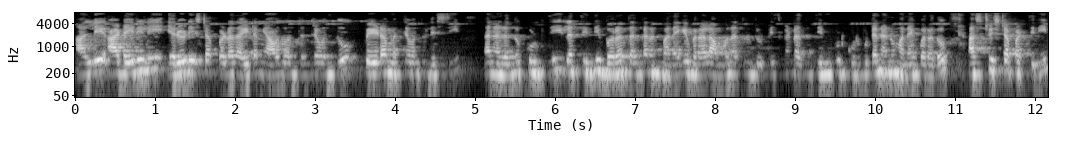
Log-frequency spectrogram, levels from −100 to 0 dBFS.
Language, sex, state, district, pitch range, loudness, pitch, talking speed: Kannada, female, Karnataka, Mysore, 185-210 Hz, -21 LUFS, 195 Hz, 180 wpm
